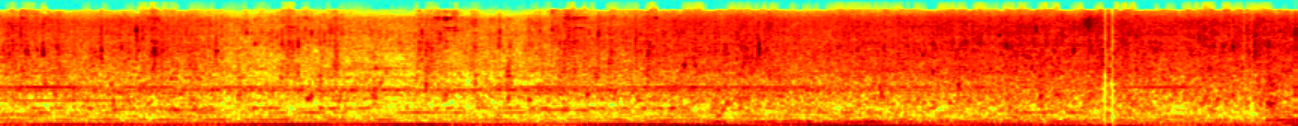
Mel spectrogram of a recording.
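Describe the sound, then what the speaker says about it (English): Water from a stream in the game Hellblade: Senua's Sacrifice, rushing and pouring steadily as a dense, continuous wash with no gaps, moderately loud and unbroken throughout. "I'm reaching the end of the stream."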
